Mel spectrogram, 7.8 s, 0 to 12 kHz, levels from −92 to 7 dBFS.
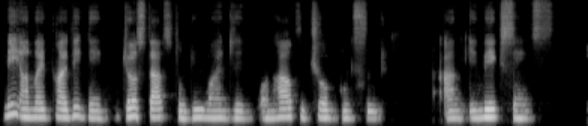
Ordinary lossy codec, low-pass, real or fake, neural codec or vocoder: none; none; fake; codec, 24 kHz, 0.9 kbps, WavTokenizer, medium music audio release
